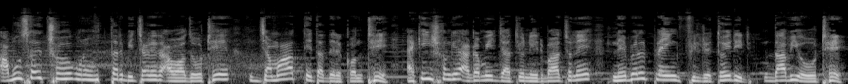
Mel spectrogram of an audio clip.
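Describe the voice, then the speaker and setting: Male news reporter, formal scripted voice-over, higher register. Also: brisk. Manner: steady formal news reading.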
